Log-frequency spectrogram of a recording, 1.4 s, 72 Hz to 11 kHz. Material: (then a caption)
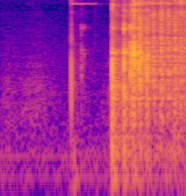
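Copper-nickel. A small copper-nickel coin is given a ping test, with a higher pitch than a larger coin because it is much smaller. A faint tap with a thin high tone is followed by a bright, shimmering metallic ring centered near 2.8 kHz, pulsing rapidly as it sustains to the end of the clip.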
